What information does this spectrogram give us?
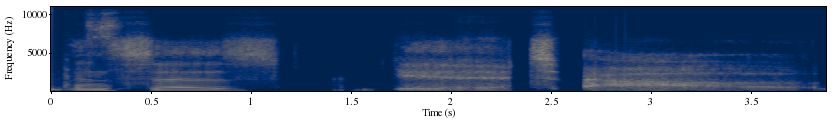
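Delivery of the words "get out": put-on eerie, haunting voice, low. A character, deciding the voices outside shouldn't come in, does a spooky voice. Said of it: "his best uh, spooky voice imitation".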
